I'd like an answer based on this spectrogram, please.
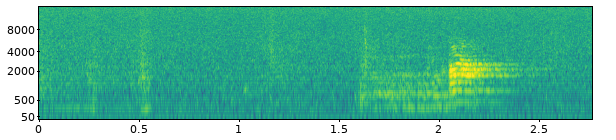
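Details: A Maine Coon cat playing with a cotton swab gives a short, rising meow that ends in a bright, chirpy peak.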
